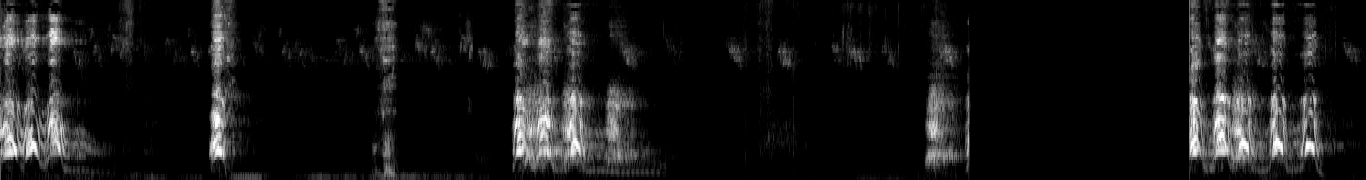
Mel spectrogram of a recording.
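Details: Schnauzer barking angrily outdoors on a street, loud bark bursts in clusters separated by pauses, some rapid repeated barks, with faint low rumbling between bursts.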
